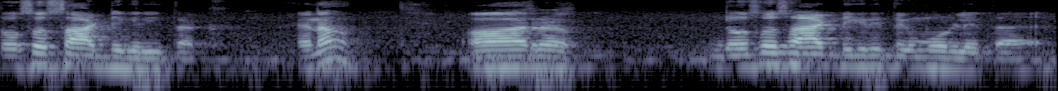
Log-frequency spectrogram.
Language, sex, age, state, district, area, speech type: Hindi, male, 45-60, Uttar Pradesh, Lucknow, rural, spontaneous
